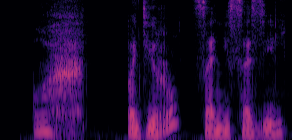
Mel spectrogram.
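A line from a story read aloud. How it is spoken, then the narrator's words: Sigh. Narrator (Russian): вздохнул Элмар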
